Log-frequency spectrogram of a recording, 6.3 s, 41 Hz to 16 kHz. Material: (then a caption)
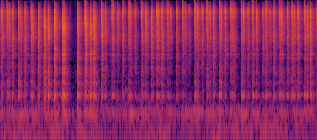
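Glass. Long black-tipped acrylic nails tap rapidly on a large, flat, solid-pane glass bathroom mirror, producing about 49 quick, bright clicks with very short decay. A faint tonal ring sits near 273 Hz beneath the crisp, high ticks, in an uneven, drumming rhythm.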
